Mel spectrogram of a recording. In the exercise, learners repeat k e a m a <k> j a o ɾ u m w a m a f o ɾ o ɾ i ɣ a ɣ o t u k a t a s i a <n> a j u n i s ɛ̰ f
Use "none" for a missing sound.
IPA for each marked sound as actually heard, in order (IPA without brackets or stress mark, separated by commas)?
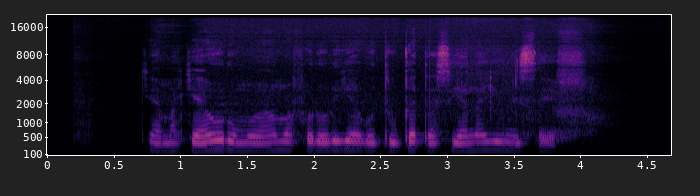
k, n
